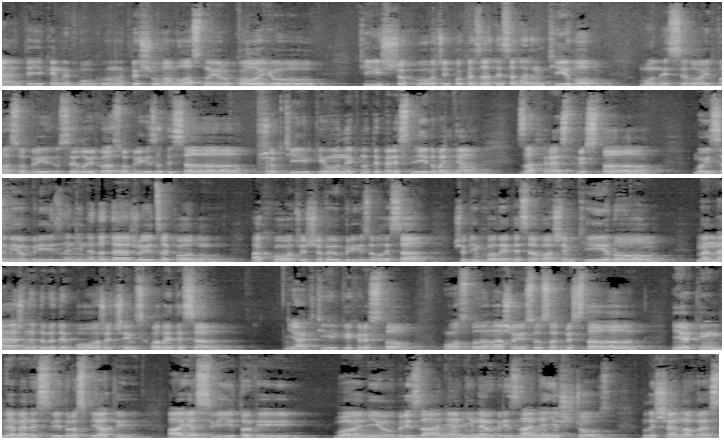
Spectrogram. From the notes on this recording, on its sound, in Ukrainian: Співали студенти-богослови Папської Української Колегії святого Йосафата. Пропонуємо вашій увазі звукозапис цієї Святої Літургії.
